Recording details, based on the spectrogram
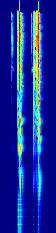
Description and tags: Desk Lamp - Chain Pull (Medium)
This is the sound of a desk lamp chain being pulled at a medium speed.
- PAS
Chain, Click, Lamp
